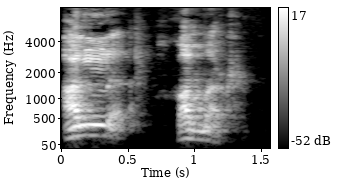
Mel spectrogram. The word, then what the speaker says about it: Al-Qamar: If you stick a Hamza, now if you stick an Al in front of Qamar, you won't drop the Lam, but you will pronounce Al in the full. You will say Al-Qamar.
